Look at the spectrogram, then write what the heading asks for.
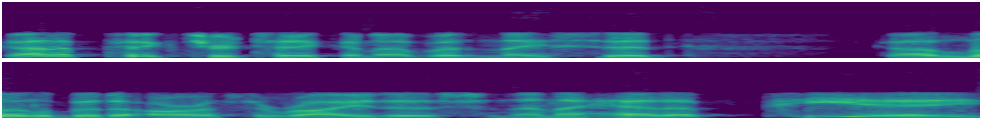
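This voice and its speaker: A man's normal speaking voice at medium pitch, fairly quick, with ordinary pitch variation. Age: 60s. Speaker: caller. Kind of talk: phone-in call.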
